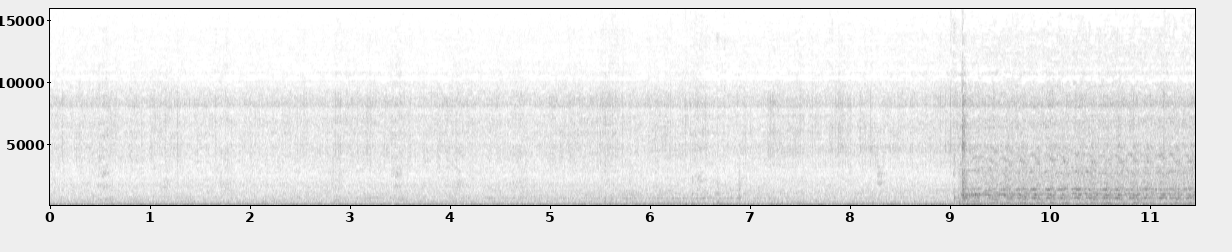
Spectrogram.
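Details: International WorkStar work truck: steady low starter churn with pulsing compression beats about three or four per second, never catching; crank no-start.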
